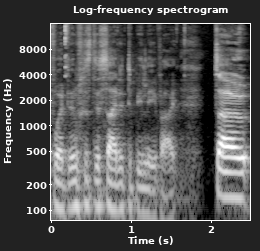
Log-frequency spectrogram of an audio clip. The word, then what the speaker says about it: Levi: initiated a conversation about how you pronounce Levi and I think most people pronounce it Levi well that's the correct way yes right so chazmo apparently calls it leie or Levy Levy I think maybe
